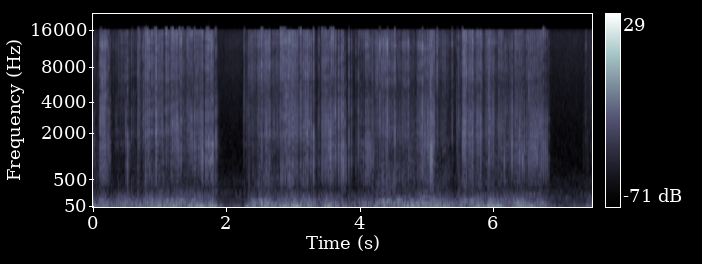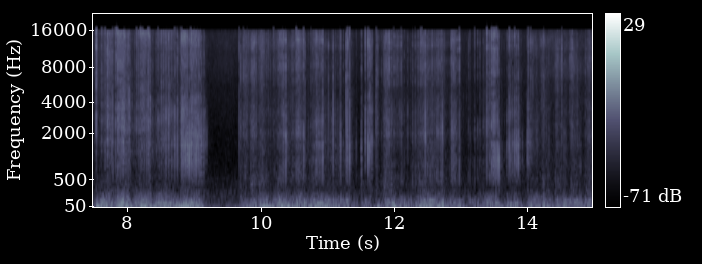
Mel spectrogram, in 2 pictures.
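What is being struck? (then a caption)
Embossed faux leather sheet. Long pointed nails scratch across a flat black faux leather sheet with a raised hexagon pattern, lying on a fur rug. The result is a steady, dense rasping scratch with a heavy low rumble, broken by brief pauses near 2, 7 and 9.5 seconds.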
